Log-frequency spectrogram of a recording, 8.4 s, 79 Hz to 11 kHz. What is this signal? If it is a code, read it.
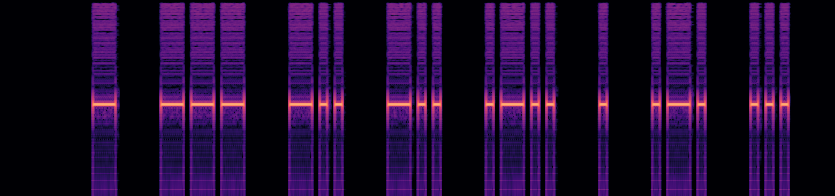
Morse code, heard as a keyed tone, about 16 wpm, spaced as for 12 wpm, 800 Hz. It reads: TODDLERS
